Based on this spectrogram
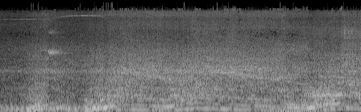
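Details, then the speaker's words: Turbocharged Smart engine first started after fitting a new water pump, before final installation: revs climb and drop smoothly with clean steady note, turbo now clearly audible, no knocks or misfires; healthy. "wow what a difference you can actually hear the turbo"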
